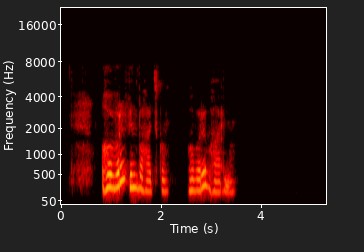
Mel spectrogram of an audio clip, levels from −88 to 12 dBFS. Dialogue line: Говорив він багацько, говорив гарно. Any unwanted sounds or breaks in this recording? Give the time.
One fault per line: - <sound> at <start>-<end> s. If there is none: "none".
none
